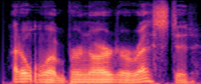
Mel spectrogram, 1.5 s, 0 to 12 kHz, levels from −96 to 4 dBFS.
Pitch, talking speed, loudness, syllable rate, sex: 95 Hz, 200 wpm, -15 LUFS, 6.0 syllables/s, male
